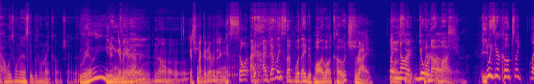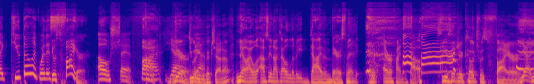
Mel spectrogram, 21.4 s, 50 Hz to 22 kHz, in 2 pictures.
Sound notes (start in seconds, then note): 5.0 laughs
